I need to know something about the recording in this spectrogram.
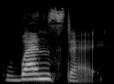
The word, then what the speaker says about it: Wednesday: And lastly, we have Wednesday, the third day of the work week as Wednesday, not Wednesday.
